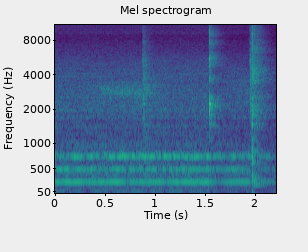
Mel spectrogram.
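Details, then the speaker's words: Long-stored Onan diesel generator, battery charged, oil pressure confirmed: sharp glow plug relay clicks over faint steady hum; glow plugs confirmed working, normal relay operation. "you can hear the relay for the glow bars and you can see flow bar does work"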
